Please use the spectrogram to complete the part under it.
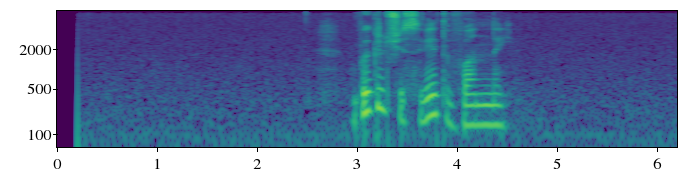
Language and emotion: Russian, neutral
